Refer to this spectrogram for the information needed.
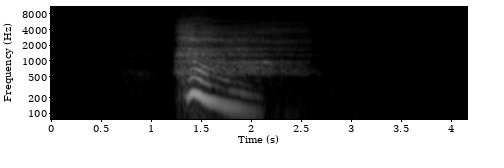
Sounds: Sigh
